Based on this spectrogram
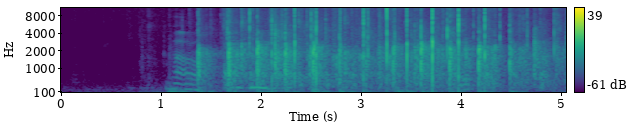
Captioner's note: applause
